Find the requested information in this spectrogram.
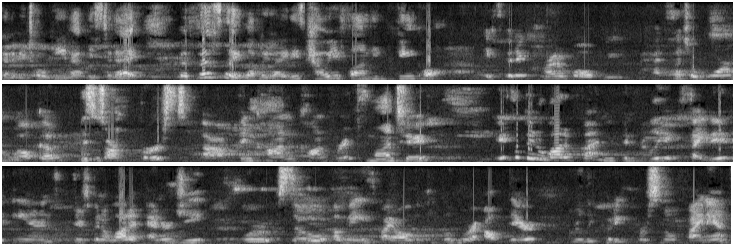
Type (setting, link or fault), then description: setting, busy venue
